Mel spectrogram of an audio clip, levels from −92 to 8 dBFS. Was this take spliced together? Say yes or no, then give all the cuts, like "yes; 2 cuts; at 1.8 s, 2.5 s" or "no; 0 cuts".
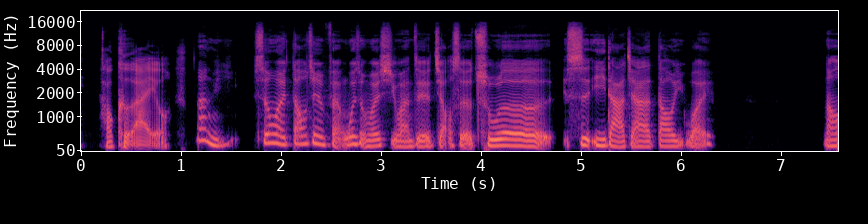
yes; 1 cut; at 4.8 s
